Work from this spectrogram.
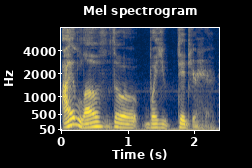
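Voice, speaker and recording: A man's voice: on the low side, big pitch swings, unhurried. A man playing a very shy, bookish young stranger in an intimate roleplay audio drama, stammering, rambling and apologising nervously as he addresses the listener. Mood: flustered.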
